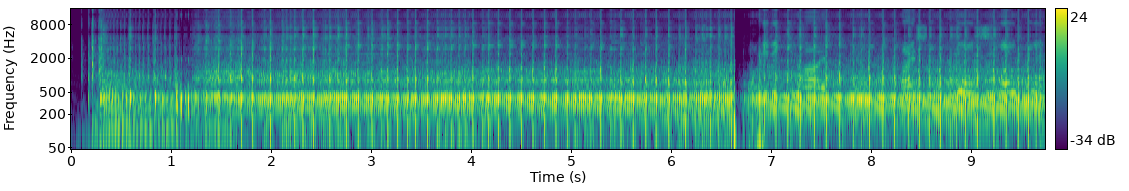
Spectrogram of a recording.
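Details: Yamaha YZ125 two-stroke, either the 2001 at its first start after a rebuild with a new Wiseco piston kit or the freshly rebuilt 1999; crisp, rapid popping holds steady and even, no knocks or rattles — healthy running.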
